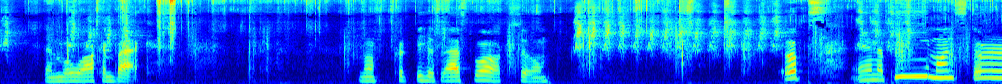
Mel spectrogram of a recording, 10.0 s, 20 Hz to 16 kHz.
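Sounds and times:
footsteps crunching dry leaves: 0.0s - 10.0s.

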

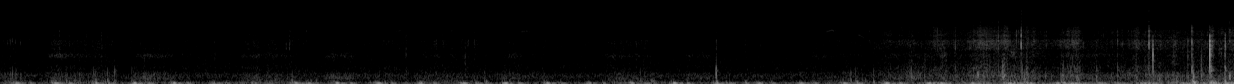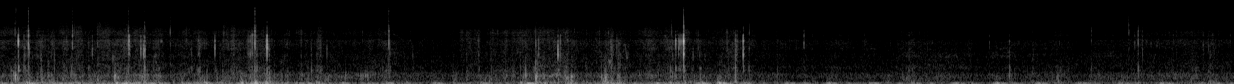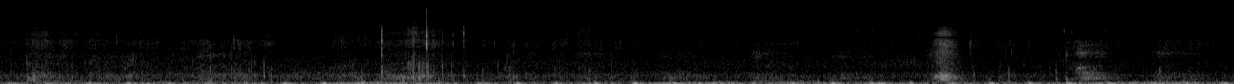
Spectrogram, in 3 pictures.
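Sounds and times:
footsteps through brush: 0.0s - 37.0s
brush rustling against clothing: 8.6s - 32.4s
sharp clicks and snaps: 11.4s - 16.4s, 17.1s - 20.5s.

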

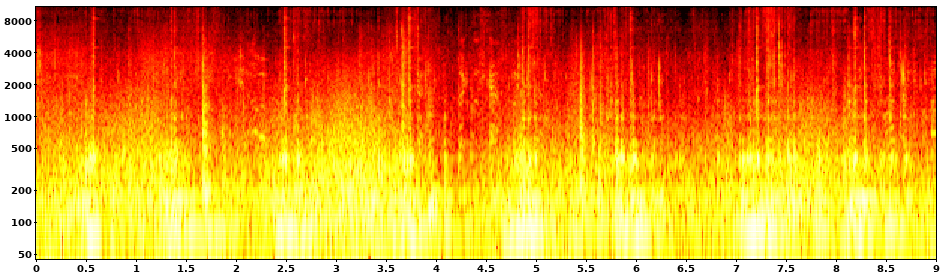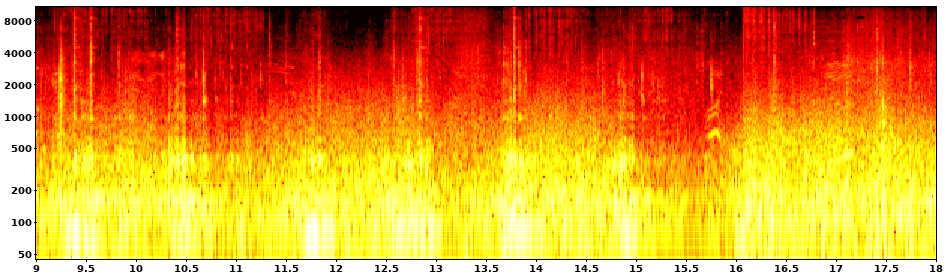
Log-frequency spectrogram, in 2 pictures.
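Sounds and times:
fish thrashing and splashing: 0.0s - 17.6s
wind buffeting microphone: 0.0s - 18.0s
sharp knocks: 0.4s - 2.8s.

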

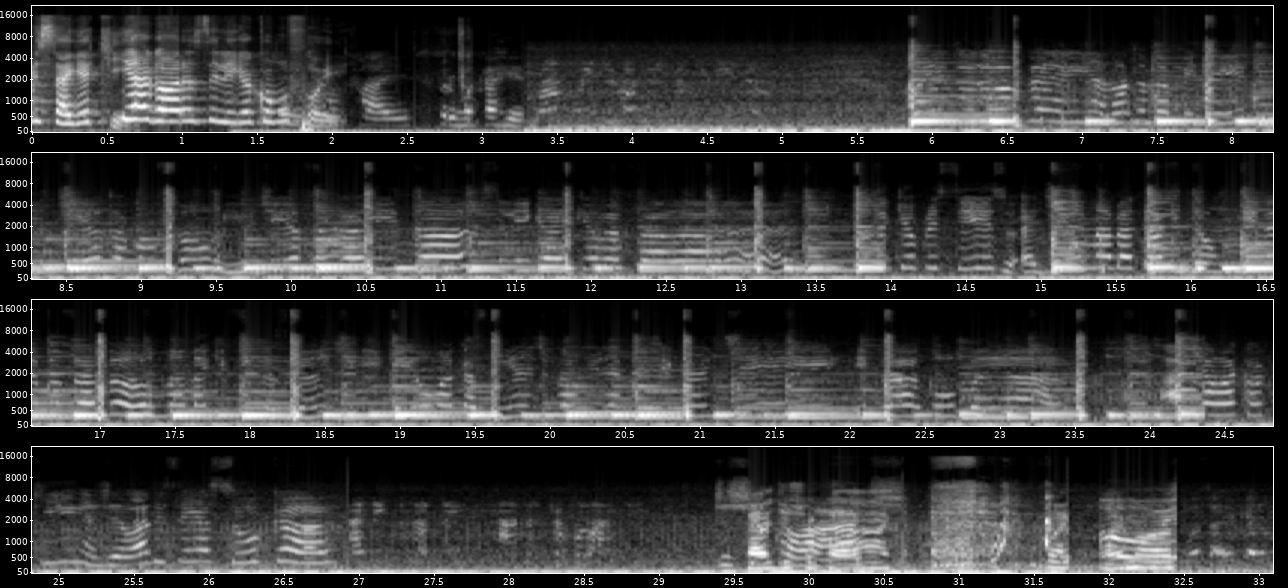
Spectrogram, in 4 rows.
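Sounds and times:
ukulele strumming: 5.8s - 25.1s
woman singing pop melody: 5.8s - 28.8s.

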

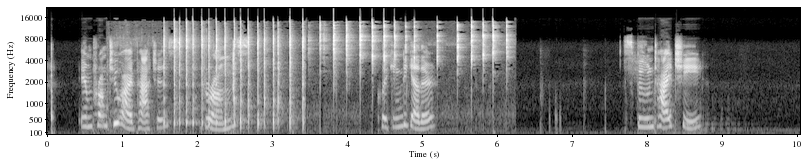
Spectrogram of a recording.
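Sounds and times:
plastic spoons clicking together: 3.5s - 6.3s.

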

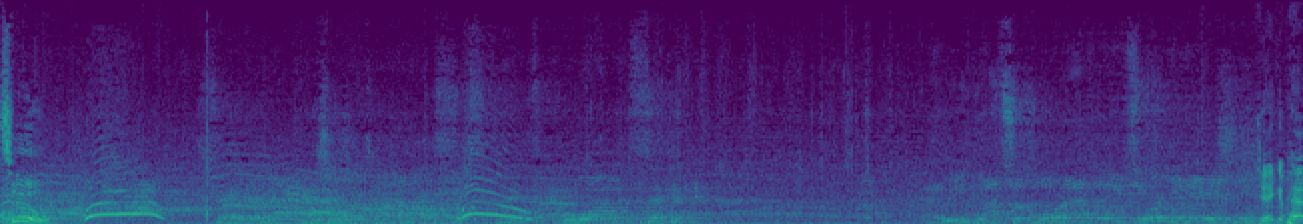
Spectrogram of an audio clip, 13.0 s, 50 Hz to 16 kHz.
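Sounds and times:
spectator whooping: 0.1s - 1.7s, 4.4s - 5.4s.

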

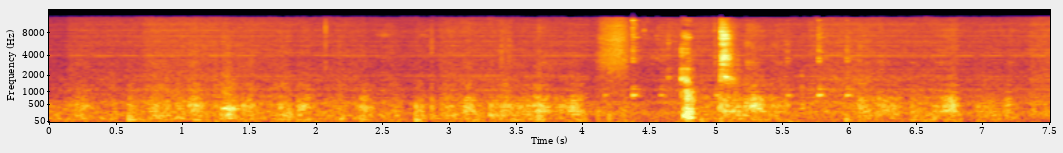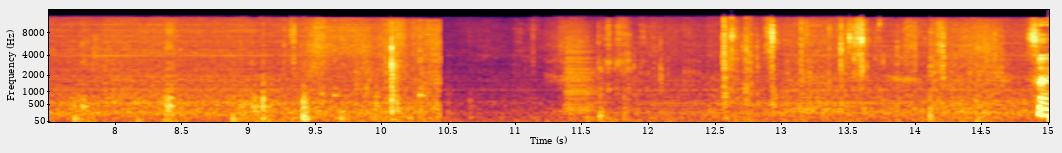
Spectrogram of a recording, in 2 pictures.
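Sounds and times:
pen scratching on paper: 0.0s - 10.4s.

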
